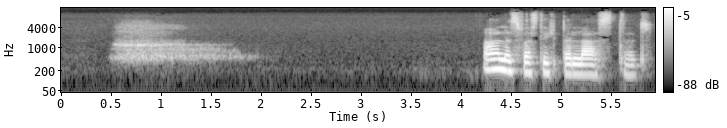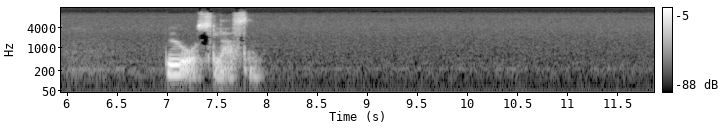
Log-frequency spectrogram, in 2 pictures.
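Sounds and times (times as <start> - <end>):
deep breathy inhale and exhale during a relaxation breathing exercise: 0.5 - 2.1
speech: 4.2 - 6.0, 7.0 - 8.0.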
